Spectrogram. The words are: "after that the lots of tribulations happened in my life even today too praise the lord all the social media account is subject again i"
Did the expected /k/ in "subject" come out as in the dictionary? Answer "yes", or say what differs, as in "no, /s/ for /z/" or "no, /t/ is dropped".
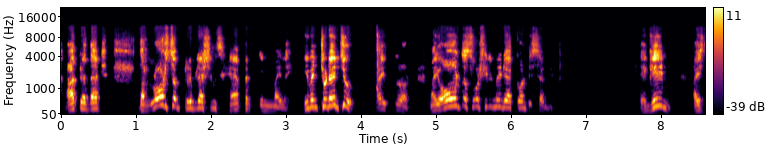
no, /k/ is dropped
